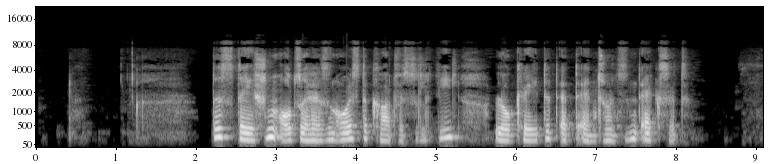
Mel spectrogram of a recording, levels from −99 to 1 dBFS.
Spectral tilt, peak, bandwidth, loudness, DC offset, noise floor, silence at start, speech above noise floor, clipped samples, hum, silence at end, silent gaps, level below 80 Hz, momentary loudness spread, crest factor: -5.5 dB/octave; 0 dBFS; 9.2 kHz; -18 LUFS; under 0.1%; -59 dBFS; 1.65 s; 41 dB; under 0.1%; none; 0.95 s; 2.04-2.13 s; -60 dBFS; 18 LU; 20 dB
